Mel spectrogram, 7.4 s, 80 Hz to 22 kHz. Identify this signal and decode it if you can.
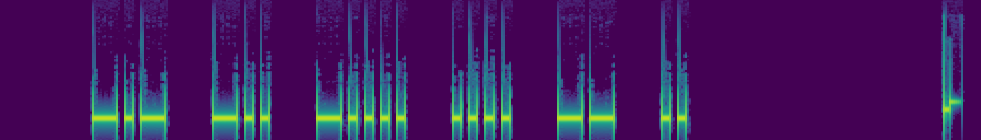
Morse code, heard as a keyed tone, about 19 wpm, spaced as for 14 wpm, 700 Hz. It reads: KD6HMI
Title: 231 Lesson 37g - Letter x - Call Signs 20wpm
